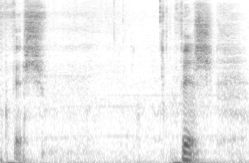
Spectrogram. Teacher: But in Old English, we had palatalization here. After the S, the C becomes sh, so it's fish.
